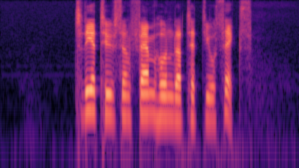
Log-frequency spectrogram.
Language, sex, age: Swedish, male, 38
